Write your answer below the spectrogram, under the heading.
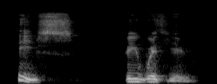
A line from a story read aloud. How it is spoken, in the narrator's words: said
